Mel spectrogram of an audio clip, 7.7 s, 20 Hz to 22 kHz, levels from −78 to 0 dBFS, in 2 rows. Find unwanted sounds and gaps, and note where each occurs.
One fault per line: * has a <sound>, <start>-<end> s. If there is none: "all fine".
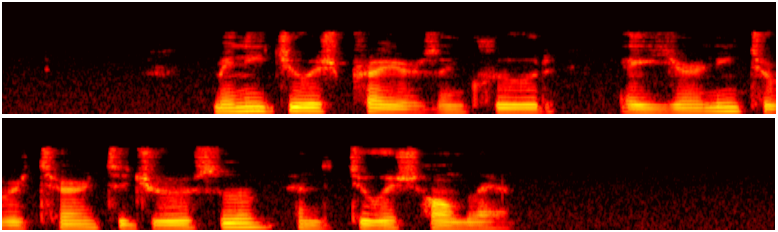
all fine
